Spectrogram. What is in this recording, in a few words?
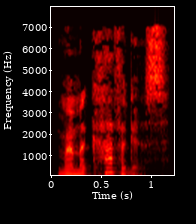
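"myrmecophagous", British English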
